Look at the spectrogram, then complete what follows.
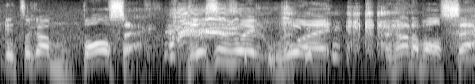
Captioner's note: laughing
